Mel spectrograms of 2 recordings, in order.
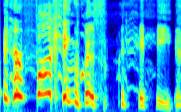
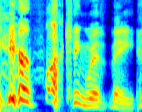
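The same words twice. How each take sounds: First: Squealing high with laughter; laughing, much higher. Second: Louder, higher, laughing in disbelief. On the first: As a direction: pitch it way up, still laughing. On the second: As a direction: laugh it out, can't believe it. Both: A narrator's reading. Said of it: "burst into laughter and doubled over".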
